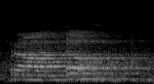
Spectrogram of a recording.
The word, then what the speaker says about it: प्रातः: विसर्ग का जो उच्चारण होता है यह आहा की तरह होता है। ठीक है, जैसे प्रातः।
